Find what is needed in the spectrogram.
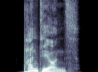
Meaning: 1. genitive of Pantheon 2. plural of Pantheon
- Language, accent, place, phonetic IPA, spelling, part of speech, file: German, Germany, Berlin, [ˈpanteɔns], Pantheons, noun, De-Pantheons.ogg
